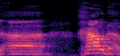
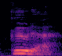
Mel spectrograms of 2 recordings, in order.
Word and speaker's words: Gouda: hives or I was in cow de which most people pronounce Gouda yeah it's how did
